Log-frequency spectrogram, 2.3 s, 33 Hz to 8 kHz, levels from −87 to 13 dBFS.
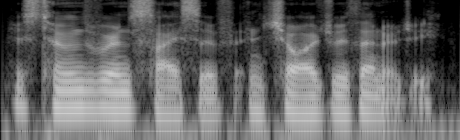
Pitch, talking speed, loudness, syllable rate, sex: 100 Hz, 210 wpm, -17 LUFS, 7.7 syllables/s, male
